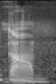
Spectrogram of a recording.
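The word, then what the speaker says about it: comb: next word पढ़ रहे हैं वह है हनी कॉम इसमें बी है मगर हम बी नहीं पढ़ेंगे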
